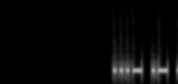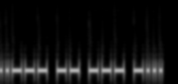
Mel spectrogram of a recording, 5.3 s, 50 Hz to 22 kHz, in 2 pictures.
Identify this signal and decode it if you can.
Morse code, heard as a keyed tone, about 25 wpm, 700 Hz. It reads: VA2MOB
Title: DXCC-100 Call Signs - 6 Characters - Repeated 3x - 25wpm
